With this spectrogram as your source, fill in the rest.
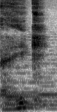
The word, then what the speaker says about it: Eyck: name of Van Eyck, which is pronounced Eyck and is Dutch for oak.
